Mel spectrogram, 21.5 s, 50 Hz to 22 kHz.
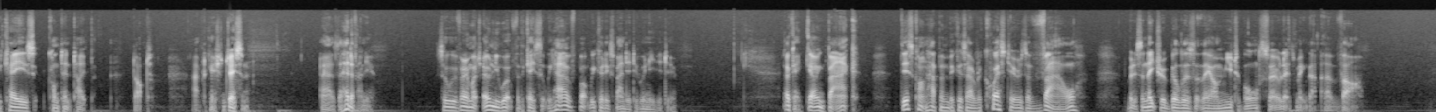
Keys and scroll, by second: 1.8 Return, 5.2 Return, 20.2 Escape.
